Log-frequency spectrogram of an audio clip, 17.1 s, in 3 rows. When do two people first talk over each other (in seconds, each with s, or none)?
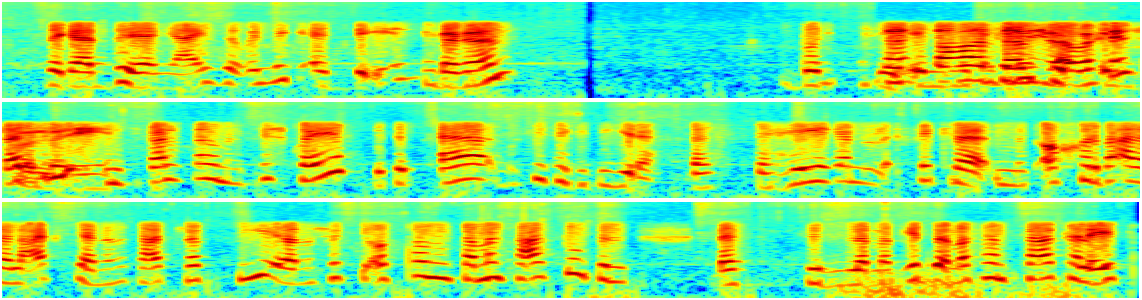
4.4 s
